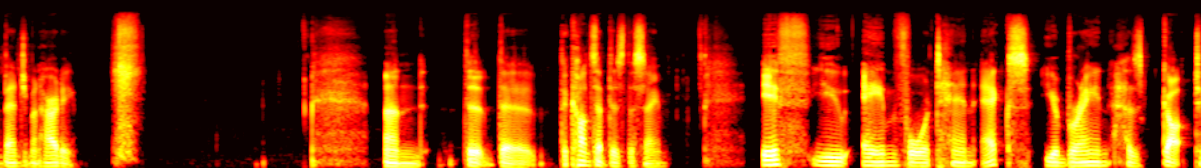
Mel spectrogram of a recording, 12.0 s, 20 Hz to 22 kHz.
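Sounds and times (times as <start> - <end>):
sharp breath into microphone: 3.1 - 3.7.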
